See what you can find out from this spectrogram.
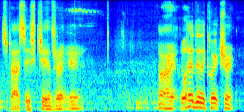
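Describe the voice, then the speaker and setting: Lively intonation carries fairly slow speech over noticeable background noise. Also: man, medium pitch for a man. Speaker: ebike vlogger and streamer. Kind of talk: casual vlog commentary while riding. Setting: outdoors on an ebike. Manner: loud at times.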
